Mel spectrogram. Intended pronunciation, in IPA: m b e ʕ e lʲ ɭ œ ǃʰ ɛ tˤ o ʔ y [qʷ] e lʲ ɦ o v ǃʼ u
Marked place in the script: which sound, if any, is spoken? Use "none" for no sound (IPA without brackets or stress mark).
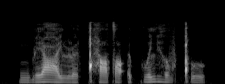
kʷ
